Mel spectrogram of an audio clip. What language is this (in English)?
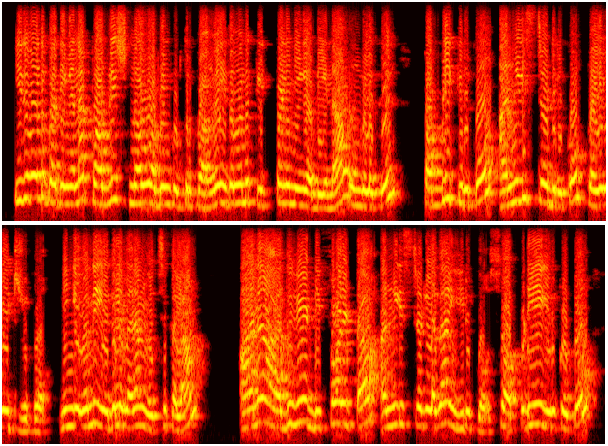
Tamil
